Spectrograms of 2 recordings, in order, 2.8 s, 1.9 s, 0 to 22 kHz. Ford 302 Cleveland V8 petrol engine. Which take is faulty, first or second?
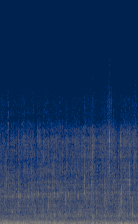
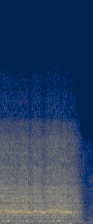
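first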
